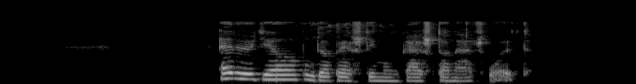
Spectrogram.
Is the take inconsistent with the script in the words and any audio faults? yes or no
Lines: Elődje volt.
yes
